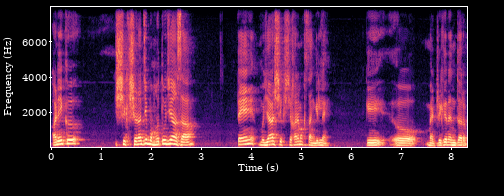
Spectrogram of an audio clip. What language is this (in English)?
Konkani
